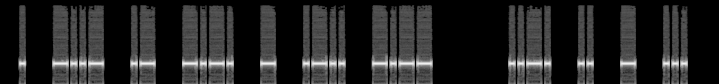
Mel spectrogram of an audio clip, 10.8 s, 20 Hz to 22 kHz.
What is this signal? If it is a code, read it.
Morse code, heard as a keyed tone, about 18 wpm, spaced as for 12 wpm, 1000 Hz. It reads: EXACTLY FITS
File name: qotdfiles / 12wpm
